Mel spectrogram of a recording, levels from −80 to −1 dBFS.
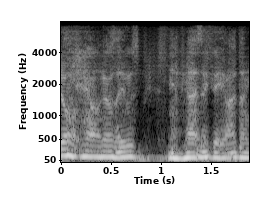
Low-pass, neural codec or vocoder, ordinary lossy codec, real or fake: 7.2 kHz; codec, 16 kHz, 1 kbps, FunCodec, trained on LibriTTS, 50 frames a second; none; fake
